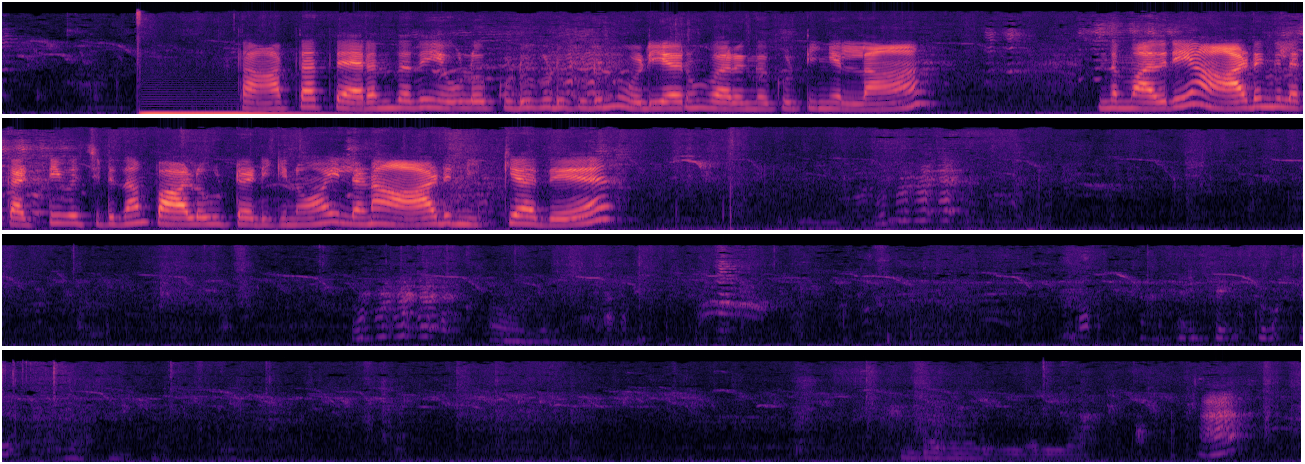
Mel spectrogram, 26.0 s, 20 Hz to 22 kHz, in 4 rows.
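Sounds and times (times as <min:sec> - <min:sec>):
goats bleating: 0:02.2 - 0:03.2, 0:10.8 - 0:11.5.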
